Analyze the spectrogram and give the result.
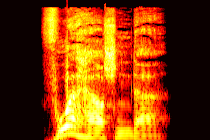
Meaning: inflection of vorherrschend: 1. strong/mixed nominative masculine singular 2. strong genitive/dative feminine singular 3. strong genitive plural
- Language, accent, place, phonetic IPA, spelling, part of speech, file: German, Germany, Berlin, [ˈfoːɐ̯ˌhɛʁʃn̩dɐ], vorherrschender, adjective, De-vorherrschender.ogg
